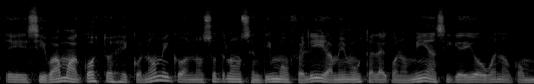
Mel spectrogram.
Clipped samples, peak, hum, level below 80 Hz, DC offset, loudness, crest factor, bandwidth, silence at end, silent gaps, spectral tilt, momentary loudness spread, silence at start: under 0.1%; -24 dBFS; none; -82 dBFS; under 0.1%; -41 LUFS; 18 dB; 15.5 kHz; 0 s; none; -4.5 dB/octave; 6 LU; 0.05 s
